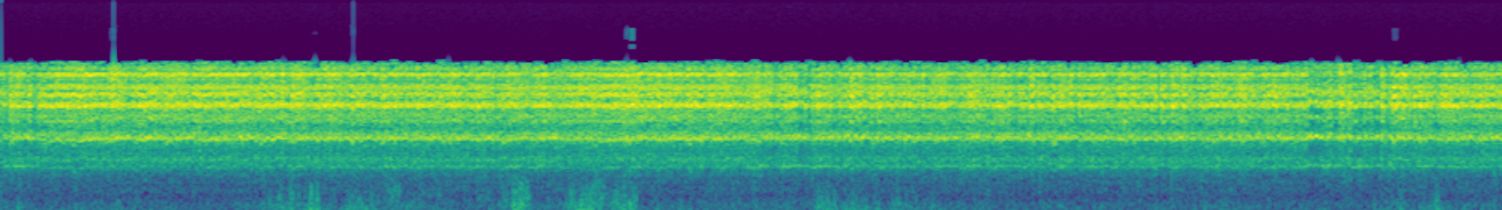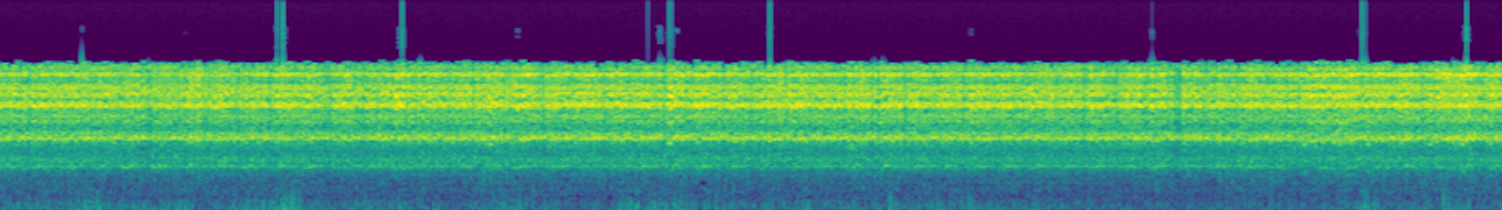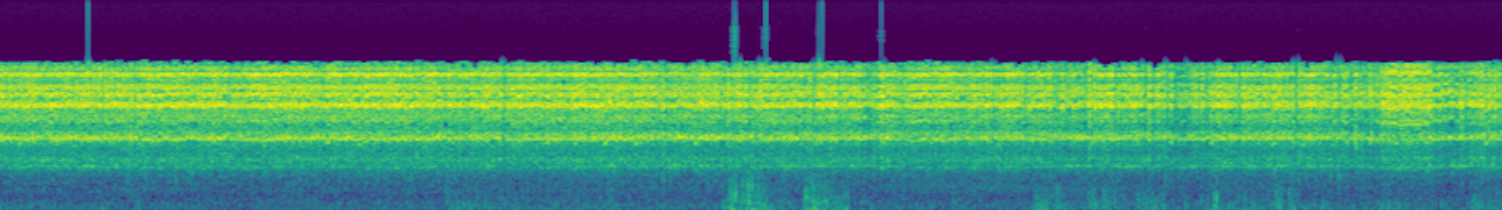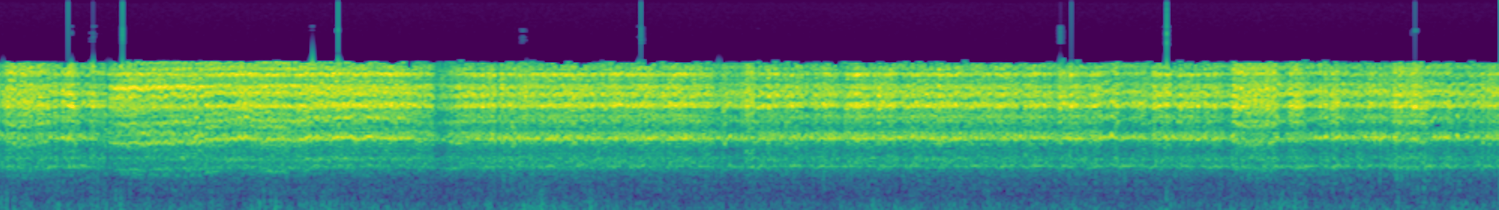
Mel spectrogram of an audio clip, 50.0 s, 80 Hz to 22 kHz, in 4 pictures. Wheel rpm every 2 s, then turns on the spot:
230, 230, 230, 230, 240, 230, 230, 230, 230, 230, 230, 230, 230, 230, 230, 230, 230, 230, 230, 220, 230, 230, 230, 230, 230.
none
